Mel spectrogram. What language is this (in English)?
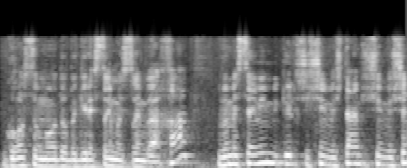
Hebrew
